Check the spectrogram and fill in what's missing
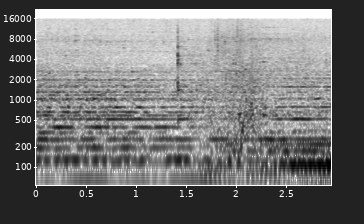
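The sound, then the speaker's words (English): Gentle sea waves roll and wash steadily, a soft continuous watery hiss with a slight swell toward the end, calm, with no voices. “You feel so comfortable and calm, and the waves of the sea continue to roll gently.”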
